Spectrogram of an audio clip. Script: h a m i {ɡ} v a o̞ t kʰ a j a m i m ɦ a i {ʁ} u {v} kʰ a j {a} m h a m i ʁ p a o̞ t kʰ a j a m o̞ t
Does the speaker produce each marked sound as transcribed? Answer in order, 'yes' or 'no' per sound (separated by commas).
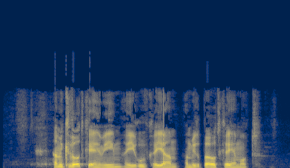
no, yes, yes, yes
